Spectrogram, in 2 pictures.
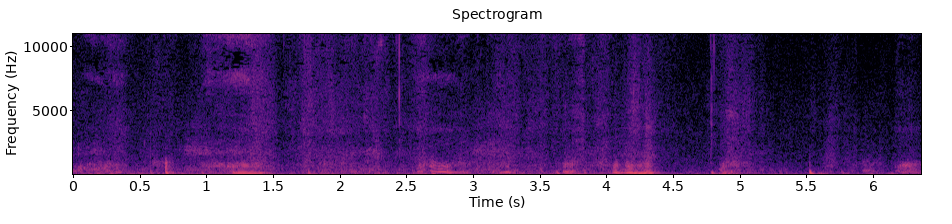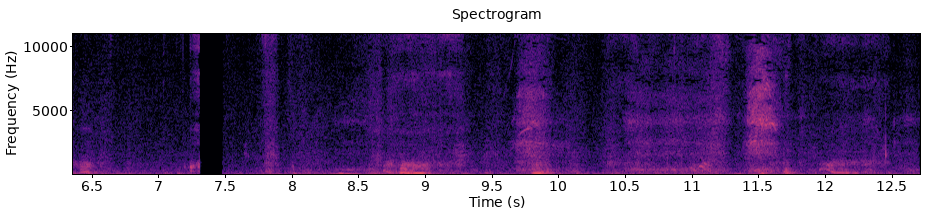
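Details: French Bulldog wanting more cuddles, giving soft low snorts and wheezy grunting breaths roughly every second or two, with brief nasal sniffs in between, in a quiet indoor setting.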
